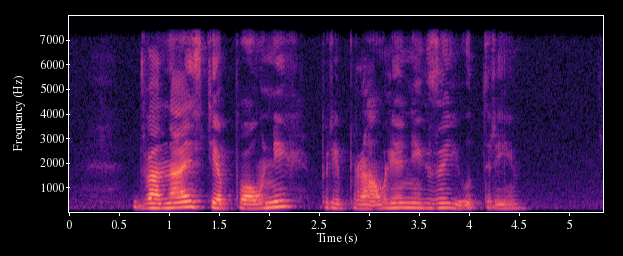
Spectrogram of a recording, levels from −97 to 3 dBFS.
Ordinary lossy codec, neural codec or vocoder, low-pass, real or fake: none; none; 7.2 kHz; real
